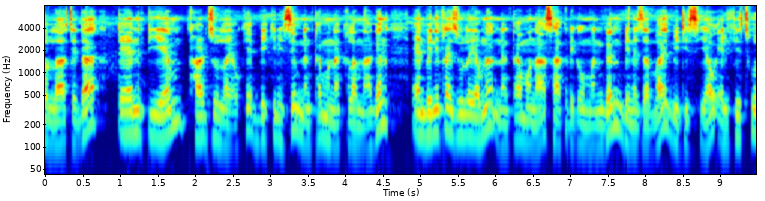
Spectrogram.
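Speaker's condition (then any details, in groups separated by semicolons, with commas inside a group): No condition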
